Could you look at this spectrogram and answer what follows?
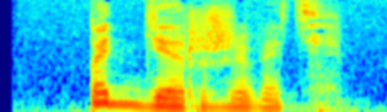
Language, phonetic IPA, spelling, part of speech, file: Russian, [pɐˈdʲːerʐɨvətʲ], поддерживать, verb, Ru-поддерживать.ogg
- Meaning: 1. to support, to back, to second, to uphold 2. to maintain, to keep up 3. to bear, to support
